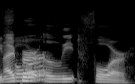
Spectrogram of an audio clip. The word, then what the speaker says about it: Sniper Elite 4: Sniper Elite 4. There's no V. No V. There used to be a V. The V is silent.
